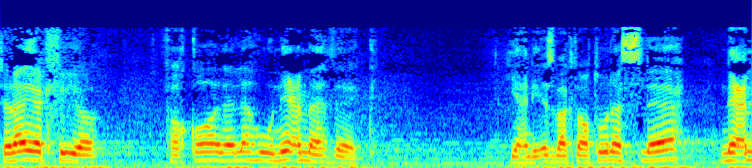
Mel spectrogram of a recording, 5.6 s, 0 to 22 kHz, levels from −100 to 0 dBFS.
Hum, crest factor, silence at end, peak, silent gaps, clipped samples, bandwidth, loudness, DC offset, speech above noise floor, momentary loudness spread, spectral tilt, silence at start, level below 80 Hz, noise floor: none; 16 dB; 0 s; -4 dBFS; none; under 0.1%; 11.5 kHz; -21 LUFS; under 0.1%; 29 dB; 12 LU; -5.5 dB/octave; 0 s; -46 dBFS; -48 dBFS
